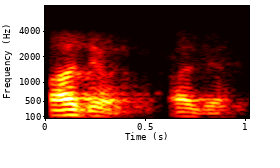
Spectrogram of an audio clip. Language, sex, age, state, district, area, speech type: Nepali, male, 60+, West Bengal, Kalimpong, rural, conversation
